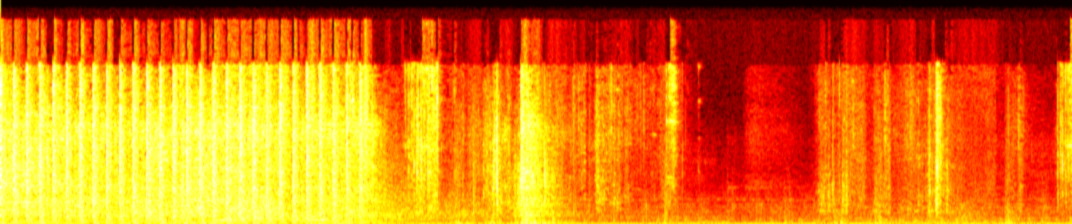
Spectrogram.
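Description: Dense, rapid video game gunfire rattles loudly for the first few seconds, then gives way to sparser shots over a low rumble.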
